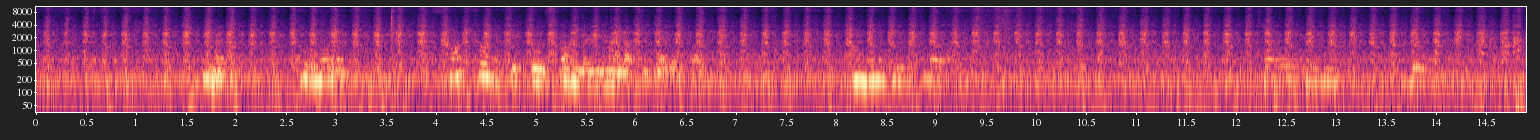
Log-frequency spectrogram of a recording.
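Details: Mother Rottweiler in labour, giving birth to puppies, panting hard: rapid, even, breathy pants several times per second run unbroken throughout, with soft human voices murmuring underneath.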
